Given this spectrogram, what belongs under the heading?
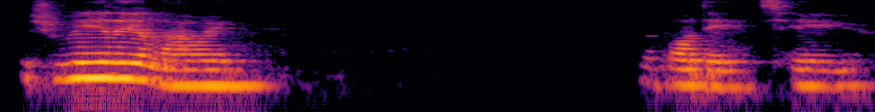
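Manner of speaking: unhurried meditation teacher, leaving space between phrases; guided meditation. Acted. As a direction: ease listeners into rest, phrase by phrase. Leads a guided body scan.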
